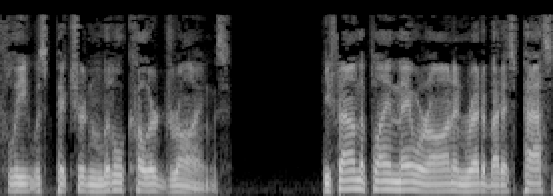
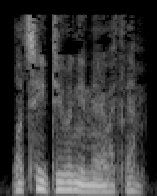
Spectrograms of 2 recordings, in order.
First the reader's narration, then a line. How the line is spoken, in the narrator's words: She whispered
